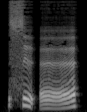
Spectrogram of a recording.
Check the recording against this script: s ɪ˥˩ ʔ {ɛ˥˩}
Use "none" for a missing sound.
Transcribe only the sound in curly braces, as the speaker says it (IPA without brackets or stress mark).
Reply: ɛ˨˩˦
